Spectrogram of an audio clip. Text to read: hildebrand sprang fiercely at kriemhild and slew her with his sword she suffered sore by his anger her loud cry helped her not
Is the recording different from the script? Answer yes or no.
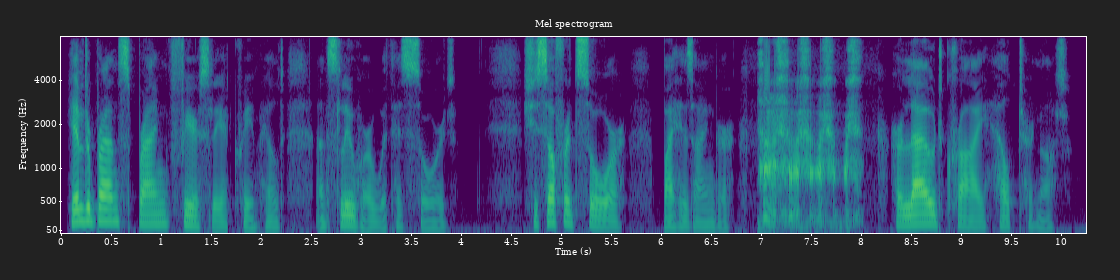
no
